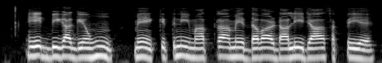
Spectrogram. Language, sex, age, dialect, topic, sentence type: Hindi, male, 25-30, Awadhi Bundeli, agriculture, question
